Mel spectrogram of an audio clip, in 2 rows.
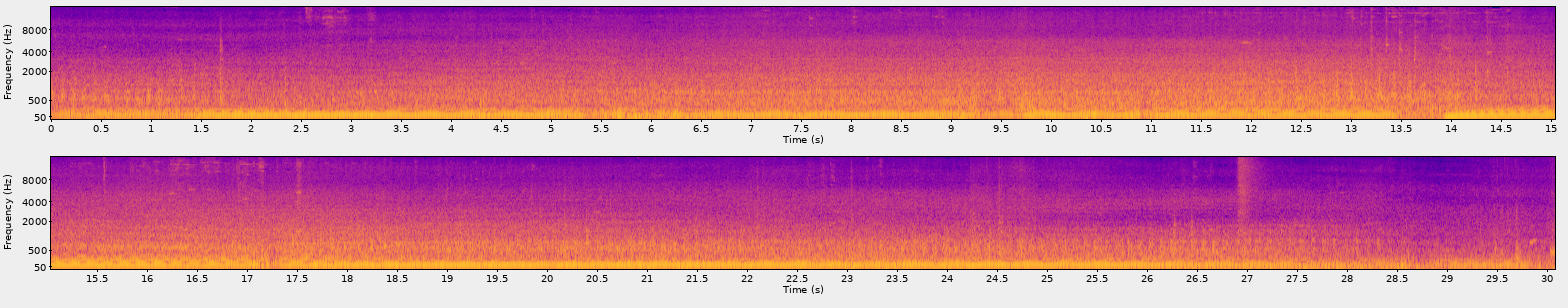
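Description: Komatsu D53P bulldozer's diesel engine running steadily under load, with a brief dip in engine pitch about halfway through before it picks up again, over a rough mechanical rattle.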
